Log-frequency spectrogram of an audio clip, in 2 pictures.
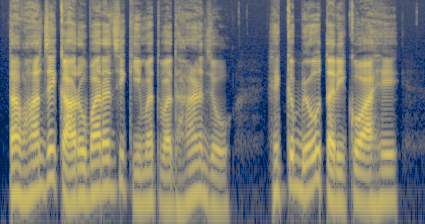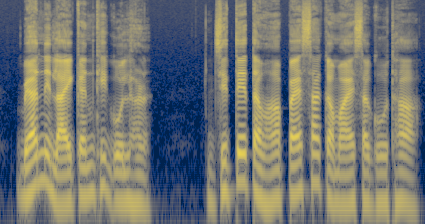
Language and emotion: Sindhi, neutral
